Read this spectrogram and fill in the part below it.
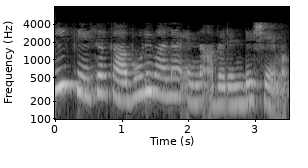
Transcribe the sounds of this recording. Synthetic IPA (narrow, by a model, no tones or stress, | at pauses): iːkeːsɐlkaːbuːɭiʋaːlɐʔe̞nːɐ̰ʔɐ̰ʋɐɾindekʂeːmɐ̰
